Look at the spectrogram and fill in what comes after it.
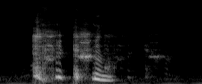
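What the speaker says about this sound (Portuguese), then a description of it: "Desculpa aí a minha tosse aí." Two loud, close coughs in quick succession from an adult, followed by a faint throat-clearing noise in an otherwise quiet room.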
